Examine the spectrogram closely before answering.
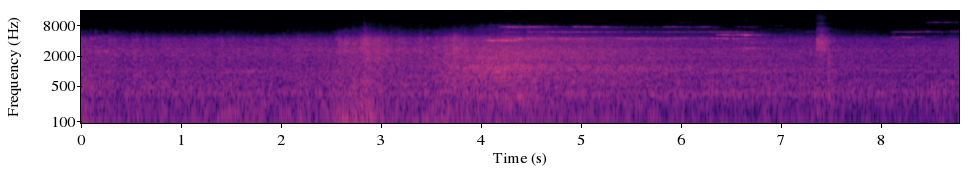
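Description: Steady engine and road noise inside a moving double-decker bus, from the upper deck. It swells about four seconds in, with thin high squealing tones for a couple of seconds and a short sharp click near the end.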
